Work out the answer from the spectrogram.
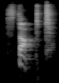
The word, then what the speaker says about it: stopped: Termina com P. Agora junte o som do T. Stopped. Stopped.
